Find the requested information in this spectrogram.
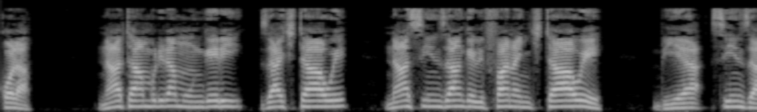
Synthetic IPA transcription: kola̰ | naːtaːmbuliɾamuŋɡe̞ɾi | zaci̥taːwe̞ | nasiːnzaːŋɡe̞ːβifaːnaɲici̥taːwe̞ | βjsiːnza

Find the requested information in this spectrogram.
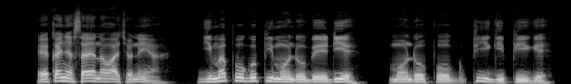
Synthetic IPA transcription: ɛkaɲasajɛnɔwat͡ʃɔnɪja | ɡimapoɡopimɔndobedije | mɔndɔopiɡipiɡe

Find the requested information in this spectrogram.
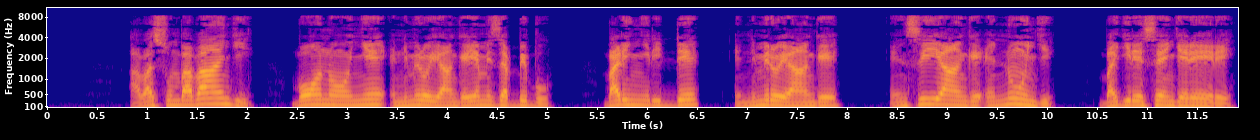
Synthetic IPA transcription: a̰βasuːmbaβaːɲɟi | βo̞ːno̞ːɲe̞ːnːimiɾo̞jaːŋɡe̞je̞ːmizabibu | βaliɲiɾidːe̞ː | nːimiɾo̞jaːŋɡe̞ː | nsijaːŋɡe̞ʔenːuːɲɟḭ | βaɟiɾe̞se̞ːɲɟe̞ɾe̞ːɾe̞

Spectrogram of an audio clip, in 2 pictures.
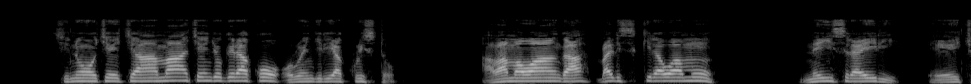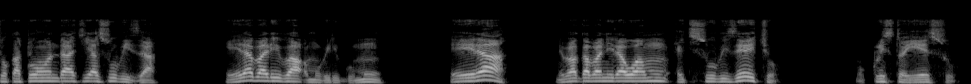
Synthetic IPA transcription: cino̞ce̞caːmace̞ːɲɟo̞ɡe̞ɾako̞ʔːlwe̞ːɲɟiɾijakuɾisi̥to̞̰ | a̰βaːmawaːŋɡaβalisi̥kiɾawamu | ne̞jisiɾaiɾi | eco̞kato̞ːndacijasuβiza̰ | e̞ɾaβaliβao̞muβiɾiɡumu | e̞ɾa | neβaɡaβaniɾawamue̞ci̥suβize̞co̞̰ | mukuɾisi̥to̞je̞sṵ

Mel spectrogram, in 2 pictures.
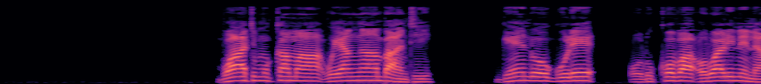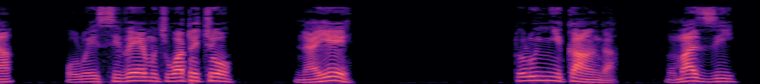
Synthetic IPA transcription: βwaːtimukamaβwe̞jaŋaːmbaːnti | ɡe̞ːndo̞ːɡule̞ | oluko̞βaʔo̞lwaːlinena | olwe̞ːsiβe̞muciwato̞co̞ | naje̞ | to̞luɲːikaːŋɡa̰ | mumazːi

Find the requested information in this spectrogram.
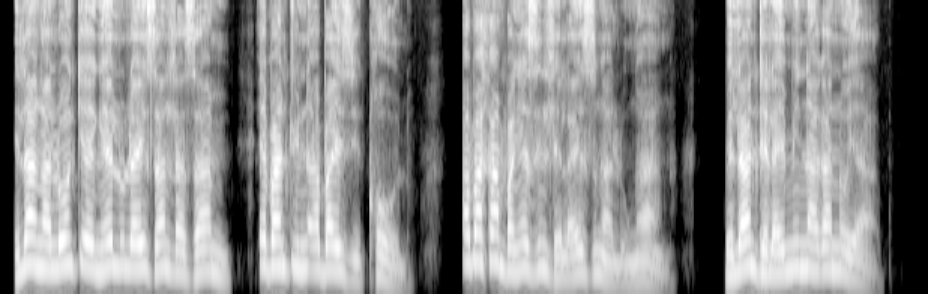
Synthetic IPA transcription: ilaŋalɔŋkʼɛŋelulaizand͡ɮʱazami | ɛβantʼwiniaβajiziǃʰɔːlɔ | aβaxambʱaŋezind͡ɮʱɛlaeziŋaluŋaːŋa | βɛlandʱɛlaiminaɣanɔja̰ːβɔ

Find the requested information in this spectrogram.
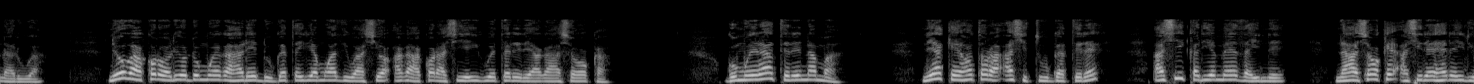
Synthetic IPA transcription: naɾua | neoɣakɔɾwɔɾeodomwɛɣahaɾeːduːɡataiɾeamwaðiwaɕiɔʔaɣakɔɾaʃieiɣwetɛɾeɾeaɣaːɕɔːka | ɣomweɾaːteɾenama | neakɛːhɔtɔɾaʔaɕituːɡateɾɛ | aɕiːkaɾiɛmɛːðaine | naːɕɔːkɛʔaɕiɾɛhɛɾɛiɾ

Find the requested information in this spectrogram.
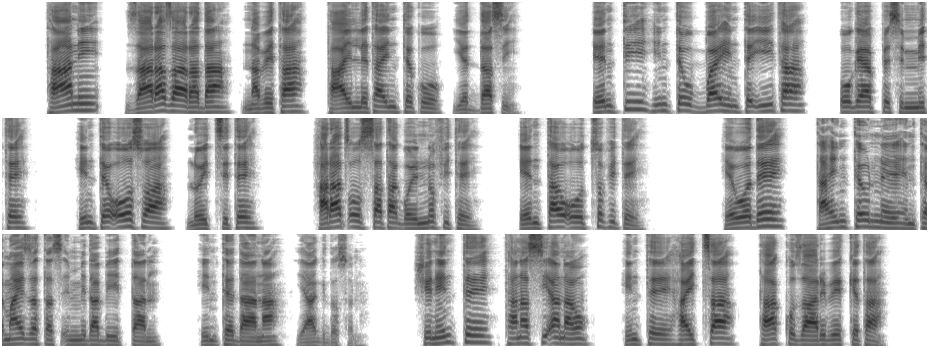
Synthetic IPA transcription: t̪aːnɪ | zaːɾɐzaːɾɐd̪ɐnɐbɛt̪ɐt̪ɐːjlːɛt̪ɐhɪnt̪ːɛkɔjɛd̪ːɐsɪ̰ | ʔɛnt̪ːɪɦɪnt̪ːɛʊbːɐjhɪnt̪ːɛiːt̪ɐ | ɔɡɛjapːɛsɪmːɪt̪ɛ | hɪnt̪ːɛoːs̬ʊwaːlɔjt͡sːɪt̪ɛ | hɐɾɐt͡sʼo̞ːsːɐt̪ɐɡɔjnːɔfɪt̪ɛ | ɛnt̪ːɐwo̞ːt͡sːɔfɪt̪ɛ | hɛwɔd̪ɛ | t̪ɐhɪnt̪ːɛwʊnːɛhɪnt̪ːɛmɐjzɐt̪ɐsɪmːɪd̪ɐbiːt̪ːɐn | hɪnt̪ːɛd̪aːnɐjaːɡɪd̪ɔsɔnɐ | ʃɪnhɪnt̪ːɛt̪ɐnɐsɪʔɐnɐw | hɪnt̪ːɛɦɐjt͡sːa | t̪aːkːɔzaːɾɪbeːkːɛt̪ɐ̰

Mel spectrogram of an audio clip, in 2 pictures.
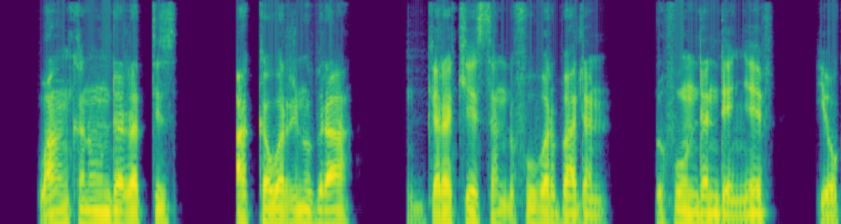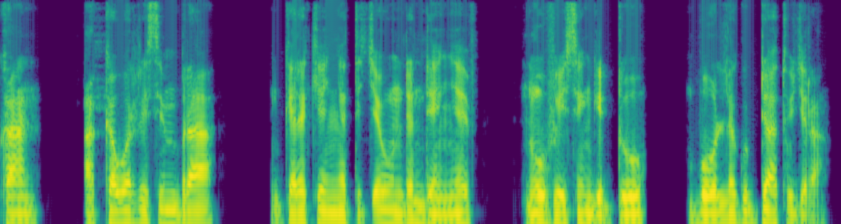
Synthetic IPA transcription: wʔaːŋkɐnɐhʊnd̪ɐrːɐt̪ːɪs | ɐkːɐwɐrːɪnʊbɪɾaː | ɡɐɾɐkʰe̞ːsːɐnᶑʊfuːbɐɾbaːd̪ɐn | ᶑʊfuːɪnd̪ɐnd̪e̞ːɲːe̞ːf | jo̞ːkʰaːn | ʔɐkːɐwɐrːɪsɪmbɪɾaː | ɡɐɾɐke̞ːɲːɐt̪ːɪt͡ʃʼɛuːɪnd̪ɐnd̪e̞ːɲːe̞ːf | nuːfɪsɪŋɡɪd̪ːuː | bo̞ːlːɐɡʊd̪ːaːt̪ʊd͡ʒɪɾɐ̰

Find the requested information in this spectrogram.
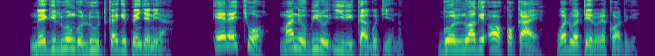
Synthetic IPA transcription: neɡɪlwoŋɡolutkaɡɪpeɲd͡ʒenɪja̰ | ɛɾɛt͡ʃwɔ | manɪobiɾoʔiɾikaɡotjḛno | ɡolnwaɡɪʔɔkːɔkajɛ̰wadwateɾoɾekɔdɡɪ

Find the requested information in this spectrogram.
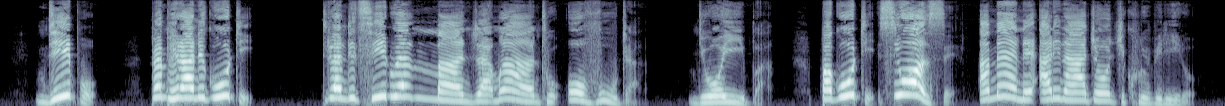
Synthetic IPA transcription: ndipɔ̰ | pɛmpʰɛɾanik̬utḭ | tilandit͡sʰiɗwɛm̩mand͡ʒamwaːntʰuɔvuta̰ | ndiwɔjiːpa | pak̬utisiwɔnsɛ̰ | amɛnɛʔalinat͡ʃɔt͡ʃikʰulup̬iɾḭːɾɔ̰

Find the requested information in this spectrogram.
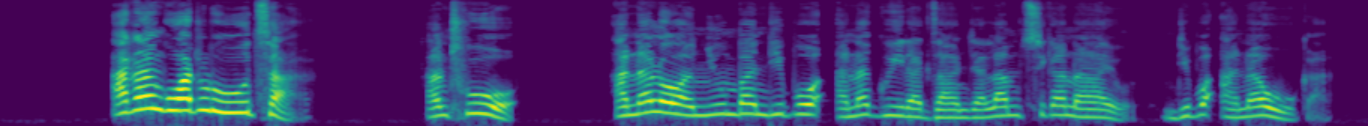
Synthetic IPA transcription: ataŋɡuwat̬uluːt͡sʰa̰ | ntʰuwɔ | analɔwaɲumbandip̬ɔanaɡwiɾad͡zand͡ʒalam̩t͡sʰikanaːjɔ̰ | ndip̬ɔʔanauːka̰

